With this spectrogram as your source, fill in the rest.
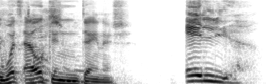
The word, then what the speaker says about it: elg: Elg. Elg. And how do you spell that?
